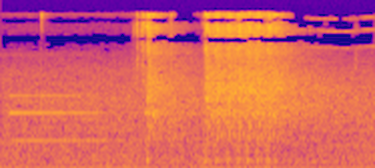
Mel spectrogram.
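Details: Car (Lightning) with dead battery: interior lights work and fuel pump primes, but turning the key gives fast rattling chatter of clicks with no cranking; dead battery suspected, other causes possible.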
